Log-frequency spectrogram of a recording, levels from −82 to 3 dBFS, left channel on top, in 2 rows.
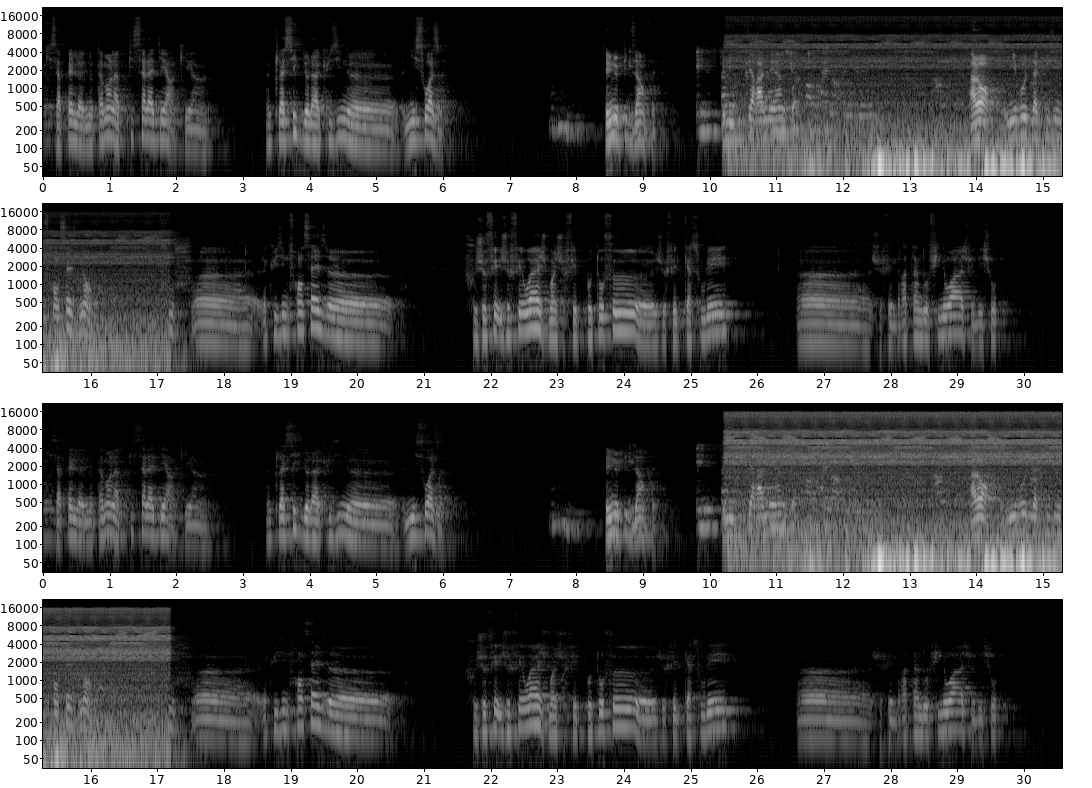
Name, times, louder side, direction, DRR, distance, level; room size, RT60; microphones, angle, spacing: voice 1, 0.0-2.5 3.3-6.0 8.4-9.0 10.2-11.4 13.7-16.1 17.0-20.5 21.6-25.6 26.6-29.6, left 3 dB, 60° left, 10 dB, 0.9 m, -37 dB
voice 2, 7.6-8.0 8.8-9.0 9.8-12.6, left 1 dB, 30° left, 0 dB, 6.0 m, -44 dB
sound 1, 10.2-17.2, right 2 dB, 65° right, 1.3 m, -29 dB
26.0 x 12.5 x 8.9 m, 0.85 s
head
